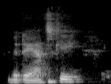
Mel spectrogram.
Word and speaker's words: Medansky: They can contact me through the website, or they can send it to my private email, which is David Medansky. And my last name is spelled like 3 words, me, Dan, and Sky. Just sounds Polish.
